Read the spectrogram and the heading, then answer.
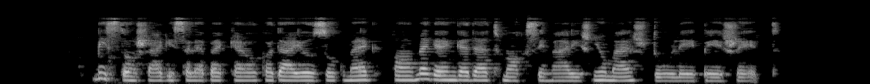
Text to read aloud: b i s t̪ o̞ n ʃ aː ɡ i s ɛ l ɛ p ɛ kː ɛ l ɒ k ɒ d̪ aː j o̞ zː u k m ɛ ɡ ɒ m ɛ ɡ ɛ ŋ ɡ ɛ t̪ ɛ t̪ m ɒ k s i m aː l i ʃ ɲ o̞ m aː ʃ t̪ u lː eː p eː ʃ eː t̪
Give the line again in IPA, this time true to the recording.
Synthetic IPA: b i s t̪ o̞ n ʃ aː ɡ i s ɛ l ɛ p ɛ kː ɛ l ɒ k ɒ d̪ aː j o̞ zː u k m ɛ ɡ ɒ m ɛ ɡ ɛ ŋ ɡ ɛ d̪ ɛ t̪ m ɒ k s i m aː l i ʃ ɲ o̞ m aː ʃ t̪ uː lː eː p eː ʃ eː t̪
